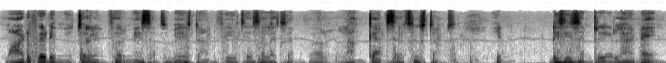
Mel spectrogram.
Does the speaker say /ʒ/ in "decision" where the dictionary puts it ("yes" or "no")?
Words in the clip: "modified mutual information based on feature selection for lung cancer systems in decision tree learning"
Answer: no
